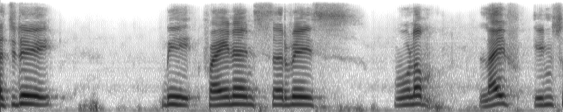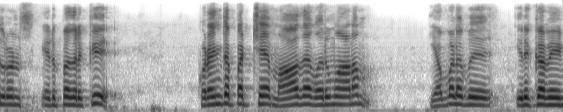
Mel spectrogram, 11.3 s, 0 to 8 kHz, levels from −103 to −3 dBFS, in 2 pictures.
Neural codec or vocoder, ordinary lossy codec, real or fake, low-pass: codec, 16 kHz, 4 kbps, X-Codec, HuBERT features, trained on LibriSpeech; none; fake; 7.2 kHz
